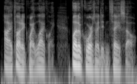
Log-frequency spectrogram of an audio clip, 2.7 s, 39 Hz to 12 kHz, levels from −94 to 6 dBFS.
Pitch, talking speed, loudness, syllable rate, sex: 100 Hz, 260 wpm, -20 LUFS, 7.2 syllables/s, male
